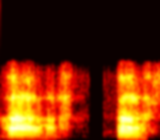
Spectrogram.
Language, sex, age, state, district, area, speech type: Kashmiri, male, 18-30, Jammu and Kashmir, Pulwama, rural, conversation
